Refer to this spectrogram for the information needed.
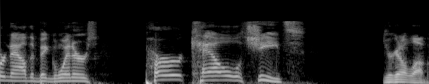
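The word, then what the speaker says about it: percale: We went back to MyPillow, and we said, hey, let's make sure we get this right. Per-Kel sheets, everyone out there.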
